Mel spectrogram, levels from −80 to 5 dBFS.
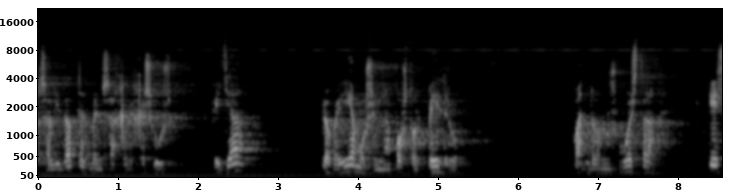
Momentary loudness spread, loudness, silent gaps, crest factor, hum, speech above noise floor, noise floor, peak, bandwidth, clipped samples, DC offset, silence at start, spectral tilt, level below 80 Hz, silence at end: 15 LU; -35 LUFS; none; 26 dB; none; 38 dB; -73 dBFS; -10 dBFS; 14.5 kHz; under 0.1%; under 0.1%; 0 s; -1.5 dB/octave; -78 dBFS; 0 s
